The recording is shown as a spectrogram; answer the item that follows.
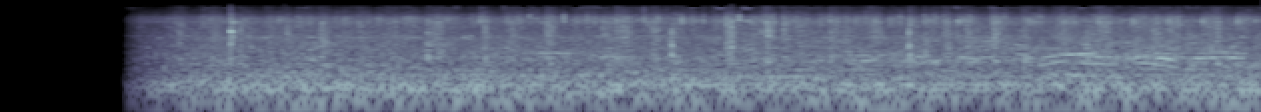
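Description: A team of draft horses drawing a wagon over gravel: a steady crunching with many scattered clicks from hooves and wheels, with people talking in the background. It starts suddenly about half a second in.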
